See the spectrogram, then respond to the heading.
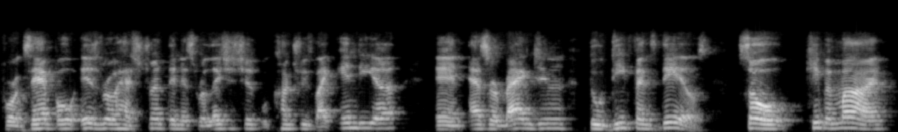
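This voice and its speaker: A man speaking in an animated, emphatic commentary, often throwing in rhetorical questions and sometimes reading from notes. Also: medium pitch. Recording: roomy, dull lo-fi sound.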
